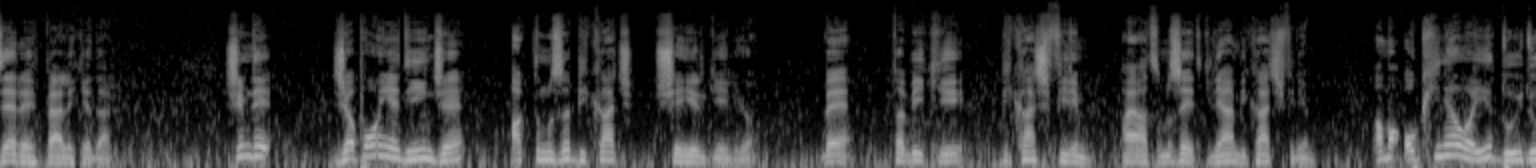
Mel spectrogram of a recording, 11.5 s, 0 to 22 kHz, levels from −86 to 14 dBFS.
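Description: Overdone noise removal runs throughout the speech. Bands near the noise estimate are cut hard. The background breaks into twinkling, warbling specks, and quiet speech parts vanish.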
